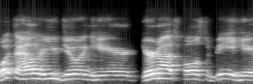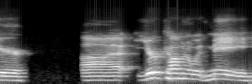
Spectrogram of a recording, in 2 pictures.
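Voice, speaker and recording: Putting on a gruff character voice, a man speaks at a moderate pace with a fairly high pitch. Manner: gruff, confrontational.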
